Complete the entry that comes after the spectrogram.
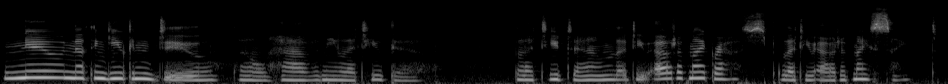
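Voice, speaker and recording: A woman's voice: medium pitch, no echo. A woman playing a whispering, possessive vampire mistress. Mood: possessive, teasing. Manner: slow, breathy half-whispers, soft laughs, teasing and possessive. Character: possessive, teasing female vampire mistress, adult. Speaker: ASMR roleplay performer. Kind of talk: unscripted ASMR roleplay. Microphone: close microphone for headphone listening.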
